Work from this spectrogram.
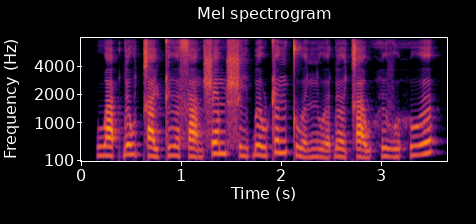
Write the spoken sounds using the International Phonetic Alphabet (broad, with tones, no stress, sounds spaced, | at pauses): w a˨˩ k̚ ɗ ə˧ w c a˨˩ j ʈ ɨ˨˩ ə̯ s a˨˩˨ n ʂ ɛ˧ m ʂ i˨˩˨ ɓ ə˨˩˦ w ʈ ə˧˥ ŋ t̪ u˨˩˨ ə̯ ɲ u˨˩˨ ə̯ ɗ əː˨˩ c a˨˩˨ w h ɨ˨˩ v u˨˩˨ h u˧˥ ə̯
